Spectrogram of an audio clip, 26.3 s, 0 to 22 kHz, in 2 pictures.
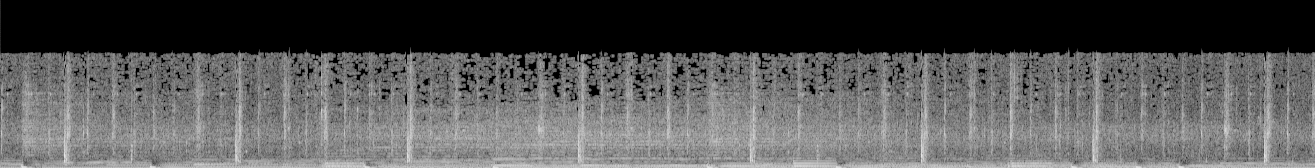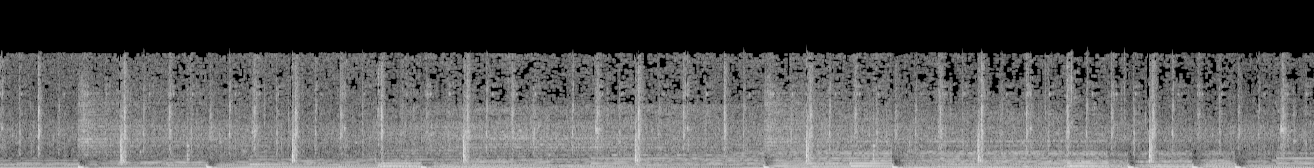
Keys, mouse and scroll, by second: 0.9 ctrl+r, 6.3 click, 6.8-8.7 middle drag, 8.7-17.4 drag, 17.4 middle click, 18.1 shift+click, 18.2 shift+click, 18.5-19.9 middle drag, 19.9 e.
